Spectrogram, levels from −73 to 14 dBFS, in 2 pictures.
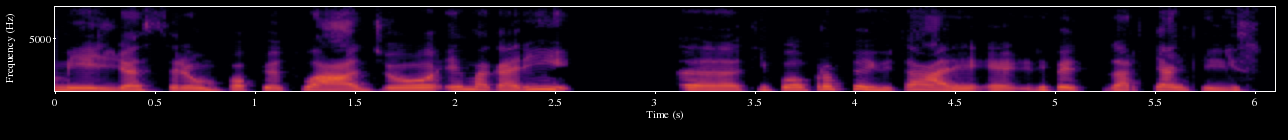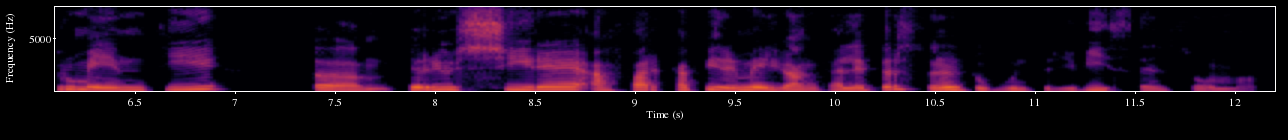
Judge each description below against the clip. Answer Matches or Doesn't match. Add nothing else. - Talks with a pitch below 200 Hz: Doesn't match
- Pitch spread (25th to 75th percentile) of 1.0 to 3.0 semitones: Matches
